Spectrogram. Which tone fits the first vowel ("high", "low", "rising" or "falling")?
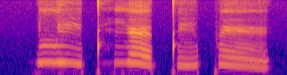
falling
